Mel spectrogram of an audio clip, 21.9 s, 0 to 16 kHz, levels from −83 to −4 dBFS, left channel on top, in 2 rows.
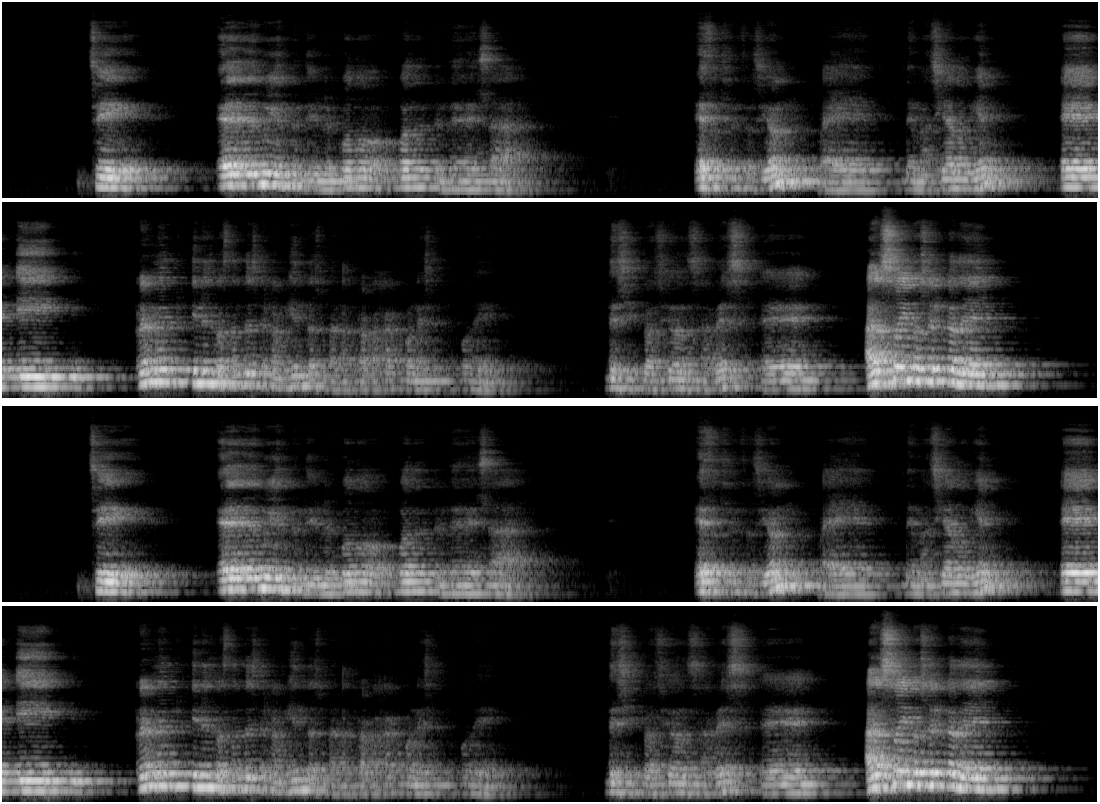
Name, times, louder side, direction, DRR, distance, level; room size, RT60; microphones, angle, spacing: voice 1, 0.9-1.3 2.1-5.1 6.9-7.9 8.1-8.6 9.0-9.9 10.6-11.7 12.3-15.2 15.5-15.8 17.0-19.0 19.6-20.8, equal, 5° right, -6 dB, 0.5 m, -24 dB
3.5 x 3.3 x 2.3 m, 1.1 s
head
